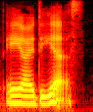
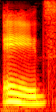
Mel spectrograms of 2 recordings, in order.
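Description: First: It is spelled out letter by letter. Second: It is said as one word. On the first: The speaker calls it wrong. "not AIDS" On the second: The speaker calls it right. "we try to make it into word-like sounds"

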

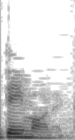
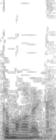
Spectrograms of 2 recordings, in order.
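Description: First: The first syllable sounds like 'day'. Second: The first syllable sounds like 'dee'. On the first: This is how some superstitious people say it. "the people who are a little superstitious that say daemonic" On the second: This is the speaker's own usual way of saying it. "I just call it demonic"

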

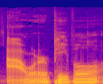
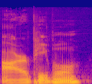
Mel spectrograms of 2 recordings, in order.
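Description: First: The word 'our' is said the normal way. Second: The word 'our' sounds like a pirate's 'arr'. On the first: The speaker calls it right. "instead of saying our people" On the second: The speaker calls it wrong. "I said our people. ... am I a pirate or something?"

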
